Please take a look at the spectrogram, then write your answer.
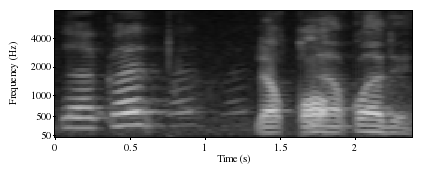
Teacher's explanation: इतना जोर से नहीं निकालते और उसको गले से नहीं निकालते कौफ जो है जबान के आखरी हिस्से से जो गले के पास होता है वहां से निकलता है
